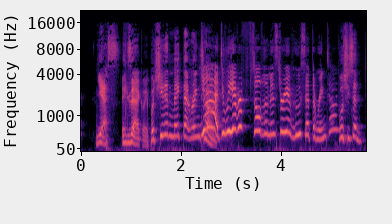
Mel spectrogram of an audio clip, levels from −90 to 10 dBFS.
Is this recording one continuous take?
yes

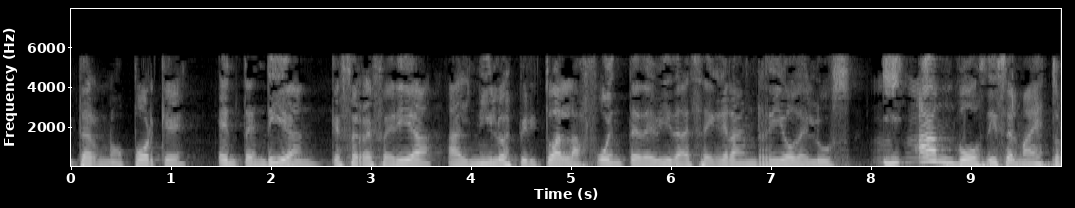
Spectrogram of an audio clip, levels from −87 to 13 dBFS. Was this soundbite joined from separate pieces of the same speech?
yes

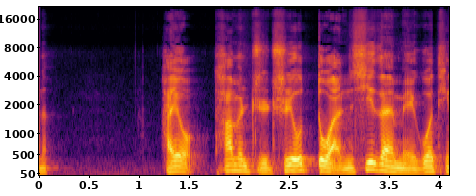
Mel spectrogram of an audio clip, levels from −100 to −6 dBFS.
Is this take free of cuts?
no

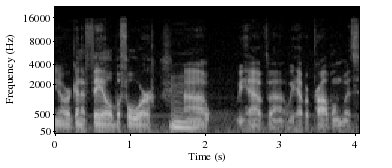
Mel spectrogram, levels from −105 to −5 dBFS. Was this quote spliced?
no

